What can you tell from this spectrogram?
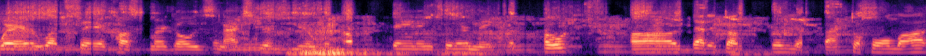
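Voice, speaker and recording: A man with an American accent and a fairly high pitch, ordinary pitch variation, a moderate pace and noticeable background noise. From US Upper Midwest, north-central Wisconsin. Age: 30s. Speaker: wood restoration contractor. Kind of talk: casual interview.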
